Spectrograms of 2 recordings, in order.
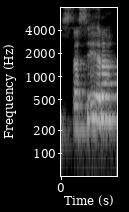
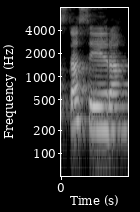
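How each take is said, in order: First: Stasera with the pitch rising high at the end. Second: Stasera said evenly, falling at the end; just say Stasera; Stasera said plainly. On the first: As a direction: lift Stasera into a question-like rise. (ستاسيرا بنغمة طالعة لفوق) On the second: (ستاسيرا بنطق عادي) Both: Shown as a demonstration.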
